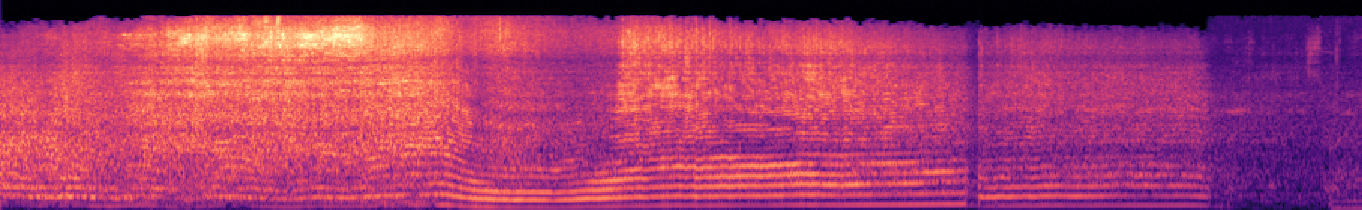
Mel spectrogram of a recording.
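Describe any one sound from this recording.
A rally car engine roars loudly and revs as the car speeds past.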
